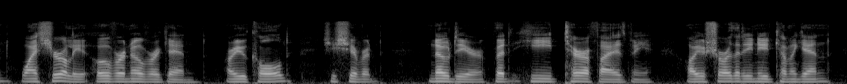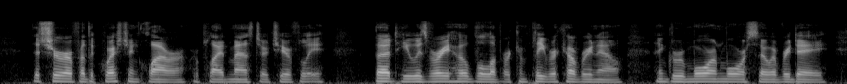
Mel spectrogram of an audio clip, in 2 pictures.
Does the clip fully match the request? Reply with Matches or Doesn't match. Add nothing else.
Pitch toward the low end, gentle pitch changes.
Matches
